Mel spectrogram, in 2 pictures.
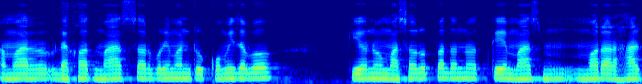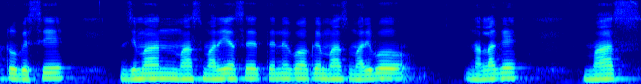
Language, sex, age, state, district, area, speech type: Assamese, male, 18-30, Assam, Barpeta, rural, spontaneous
